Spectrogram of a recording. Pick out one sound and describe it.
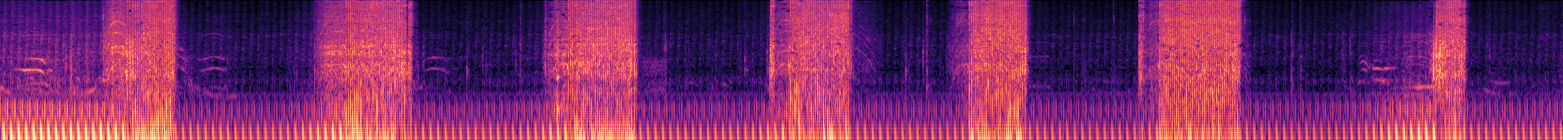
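A cordless impact driver whirs loudly in repeated short bursts.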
